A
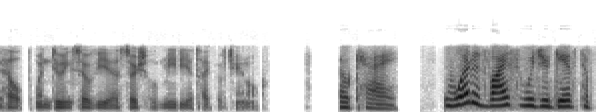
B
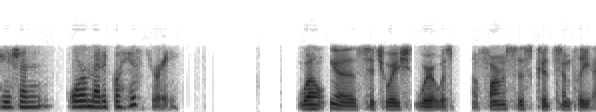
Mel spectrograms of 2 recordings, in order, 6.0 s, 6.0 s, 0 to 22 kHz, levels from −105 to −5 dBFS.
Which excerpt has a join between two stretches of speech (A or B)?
B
